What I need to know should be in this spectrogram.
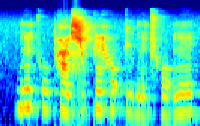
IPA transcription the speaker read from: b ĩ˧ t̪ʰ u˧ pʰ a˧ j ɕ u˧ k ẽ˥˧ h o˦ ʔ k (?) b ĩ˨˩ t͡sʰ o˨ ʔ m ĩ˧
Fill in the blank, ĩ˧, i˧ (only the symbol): i˧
